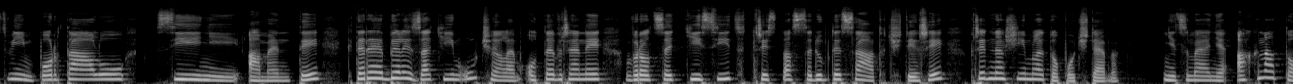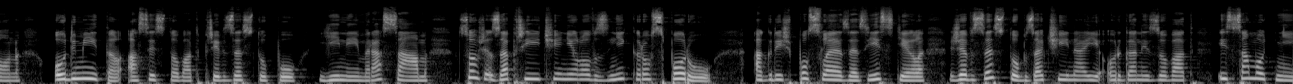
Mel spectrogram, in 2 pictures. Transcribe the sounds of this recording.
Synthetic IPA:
t̪viːmpo̞ɾt̪aːluː | siːɲiːʔamɛnt̪ɪkt̪ɛɾɛːbɪlɪzaciːmʔuːt͡ʃɛlɛmʔo̞t̪ɛvr̝ɛnɪvɾo̞t͡sɛcɪsiːt͡st̪r̝̥ɪst̪asɛdumdɛsaːt̪t͡ʃt̪ɪr̝ɪpr̝̥ɛdnaʃiːmlɛt̪o̞po̞t͡ʃt̪ɛm | ɲɪt͡smɛːɲɛʔaxnat̪o̞n | ʔo̞dmiːt̪l̩ʔasɪst̪o̞vat̪pr̝̥ɪvzɛst̪upu | jɪniːmɾasaːmt͡so̞ʒzapr̝̥iːt͡ʃɪɲɪlo̞vzɲɪkɾo̞spo̞ɾuː | ʔaɡdɪʃpo̞slɛːzɛzjɪscɪlʒɛvzɛst̪upzat͡ʃiːnajiːʔo̞ɾɡanɪzo̞vat̪ʔɪsamo̞t̪ɲiː

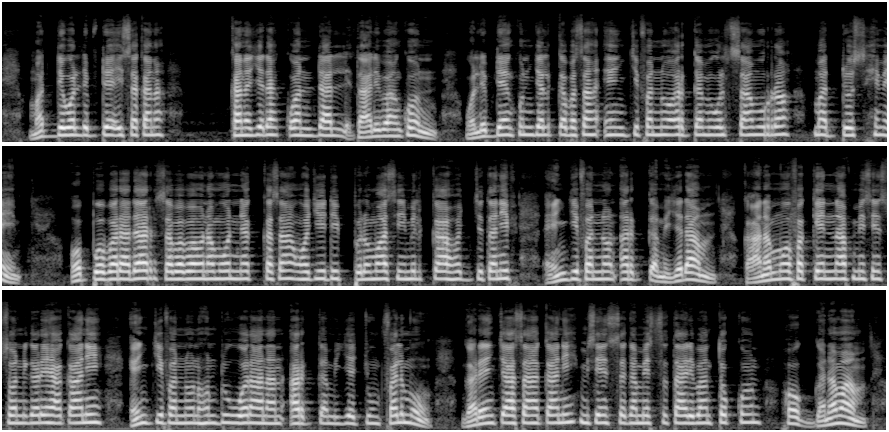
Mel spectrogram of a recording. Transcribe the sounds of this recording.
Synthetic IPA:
mɐd̪ːiːwɐlːɪb̚d̪e̞ːɪsɐkɐnɐ | kɐnɐd͡ʒɛᶑɐkʼɔnd̪aːlːɛt̪aːlɪbaːŋkʊn | wɐ̰lːɪb̚d̪e̞ːŋkʊnd͡ʒɐlkʼɐbɐsaʔɪnd͡ʒɪfɐnːoːɐɾɡɐmɛwɐlsaːmʊrːa | mɐd̪ːuːshɪmɛ | ʔɔbːobɐɾaːd̪aːɾsɐbɐbɐnɐmo̞ːnːɪɐkːɐsaːnwɐd͡ʒiːd̪ɪpːlɔmaːsiːmɪlkaːhɔd͡ʒːɛt̪ɐniːf | ɪnd͡ʒɪfɐnːo̞ːnɐɾɡɐmɛd͡ʒɛᶑɐmka̰ːnɐmːo̞ːfɐkːe̞ːnːaːfmɪseːnsɔnːɪɡɐɾeːhɐkʼaːniːɪnd͡ʒɪfɐnːo̞ːnɦʊnd̪uːwɐɾaːnaːnɐɾɡɐmɛd͡ʒɛt͡ʃːuːnfɐlmʊ | ɡɐɾe̞ːnt͡ʃʼaːsaːhɐkʼaːniːmɪse̞ːnsɐɡɐmeːsːɐt̪aːlɪbaːnt̪ɔkːɔn | hoːɡːɐnɐmɐm

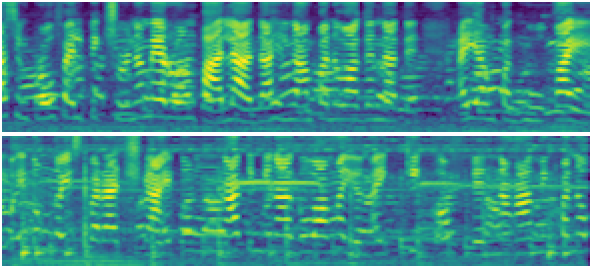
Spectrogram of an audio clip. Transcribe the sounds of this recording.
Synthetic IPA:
asɪŋpɾofɐjlpɪk̚t͡ʃʊɹnɐmɛːɾoɐŋpaːlɐd̪aːhɪlŋɐʔɐŋpɐnɐwaːɡɐnːaːt̪ɪn | ʔɐjʔɐŋpɐɡ̚huːkɐjʔɪt̪o̞ŋnojsbɐɾat͡ʃŋɐʔɪt̪oŋnaːt̪ɪŋɡɪnaːɡɐwaŋɐjo̞nʔɐjkɪkʔofd̪ɪnːɐŋʔaːmɪŋpɐnɐ

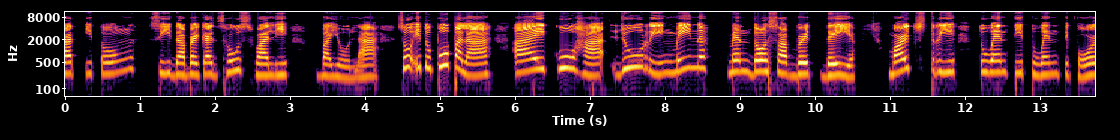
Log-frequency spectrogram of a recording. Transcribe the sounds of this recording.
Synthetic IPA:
ɐt̪̚ɪt̪oŋ | sid̪abɛɹɡad̪showswali | bɐjoːla | so̞ʔɪt̪opupɐla | ʔajkuːɦaʔd͡ʒuːɾɪŋmejn | mɛnd̪osɐbɛɹt̪̚d̪ej | maɹt͡ʃt̪ɾit̪wɛnt̪it̪wɛnt̪ɪfoɹ

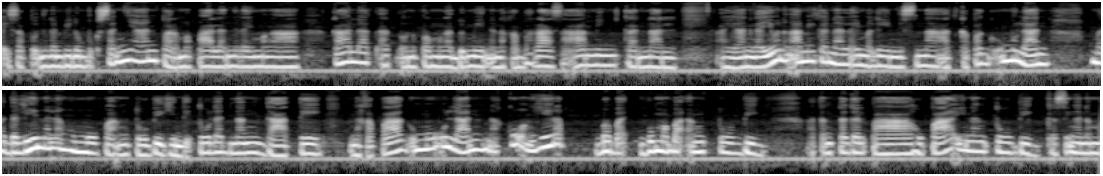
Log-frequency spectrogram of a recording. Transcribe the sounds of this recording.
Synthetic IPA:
sɐʔɪsapʊnɪlaŋbɪnubʊksanɲanpaːɾɐmɐpaːlanɪlajʊŋmɐŋa | kaːlat̪ɐ̰t̪̚ʔo̰nopɐŋmɐŋad̪ʊmɪnʔɐ̰nɐkɐbaɾasɐ̰ʔaːmɪŋkanal | ʔa̰janŋɐjo̞nʔɐŋʔa̰ːmɪŋkanalɐ̰jmɐliːnɪsnaʔa̰t̪̚kɐpaɡʔʊ̰mʊlan | mɐd̪ɐlinɐlaŋɦʊmupaʔɐŋt̪uːbɪɡhɪnd̪ɪʔt̪uːlad̪̚nɐŋd̪aːt̪ɪ | nɐkɐpaɡʔʊmʊʔʊlanːɐkoʔɐŋɦiːɾap̚ | baba̰ʔbʊmaba̰ʔɐ̰ŋt̪uːbɪɡ̚ | ʔɐ̰t̪ʔɐŋt̪ɐɡalpahaɦʊpaːʔɪnɐŋt̪uːbɪɡ̚kɐsɛŋanɐma

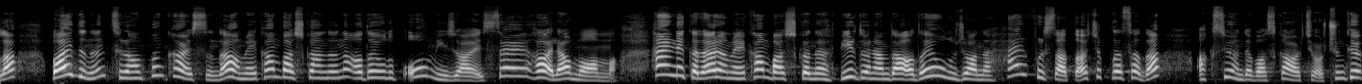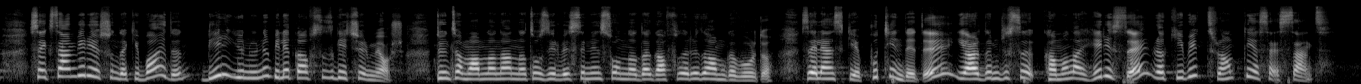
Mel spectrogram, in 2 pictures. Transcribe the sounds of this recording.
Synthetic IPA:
lˠabajd̪ɯnɯnt̪ʰɾampʰɯnkʰaɾʃɯsɯnd̪aːme̞ɾikʰanbaʃkanlˠɯːnaːd̪ajo̞lˠupʰo̞lˠmɯjad͡ʒaːisɛɦaːlʲaːmuamːahæɾnekad̪aɾame̞ɾikʰanbaʃkanɯbiɾd̪ø̞næmd̪ɛːd̪ajao̞lˠud͡ʒaːnɯhæɾfɯɾsat̪lˠaːt͡ʃʰɯklˠasad̪a | aksijø̞nd̪ɛbaskaːɾt̪ʰɯjo̞ɾt͡ʃʰyɲcysɛcsænbiɾjaʃɯnd̪acibajd̪ɯnbiɾjynynybilʲɛɡafsɯzɟe̞t͡ʃʰiɾmijo̞̰ɾ̥d̪̥ynt̪ʰamamlˠananːat̪ʰo̞ziɾve̞sininso̞nlˠad̪aɡaflˠaɾɯd̪amɡavuɾd̪ʊ̰ze̞lʲænscʲijɛpʰut̪ʰind̪e̞d̪ɪjaɾd̪ɯmd͡ʒɯsɯkʰamalˠaɦe̞ɾisɛɾacʰiːbit̪ʰɾamp̚d̪ijɛsɛsːænd̪

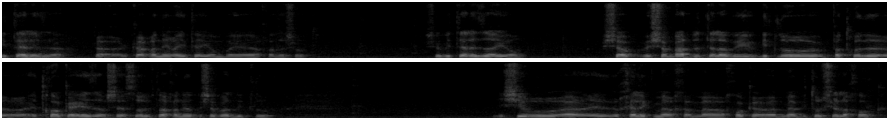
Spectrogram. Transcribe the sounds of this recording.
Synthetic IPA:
biteleze | kakaχaniʁait̪iajo̞mbeaχad̪aʃo̞t̪ | ʃebitelezeajo̞m | ʃavbeʃabat̪bete̞lavivbitlupat̪χuet̪χo̞khaezeʁʃeasuliftoaχanujot̪̚beʃabat̪̚bitlu | iʃiʁuaχe̞lekmeameaχokameabitulʃe̞laχo̞k

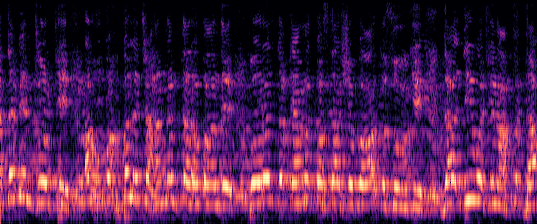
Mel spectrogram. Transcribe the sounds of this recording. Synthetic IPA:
d̪ɐbend͡ʒoɽkeaɦupəxpəlad͡ʒaɦanːamt̪ɐɾɐbɑːnd̪epəwɾɐzd̪əqijɑmat̪̚bɐst̪ɑːʃɐfɑːt̪osoked̪ad̪ewɐd͡ʒenad̪a

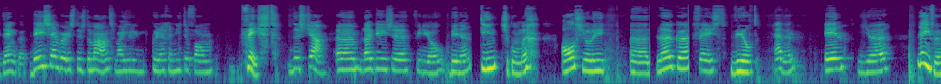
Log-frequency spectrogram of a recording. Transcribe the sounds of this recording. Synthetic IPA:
dɛŋkədesɛmbəɹɪsdɵsdəmaːntʋaːɹjølikɵnənχənitənfɔn | feːst | døsja | əlɛɥk̚dejzəfidiowbɪnəntinsəkondə | ʔɑlˠsjøli | ənløɥkəfeːst | ʋɪlˠt | hɛbən | ɪn | jə | leːvə

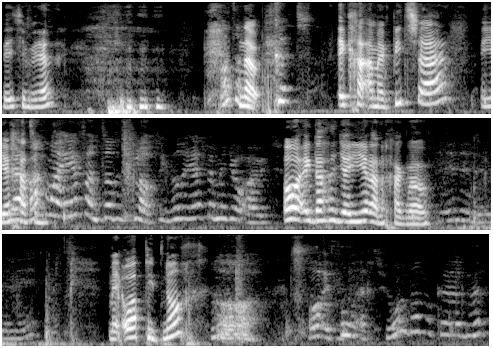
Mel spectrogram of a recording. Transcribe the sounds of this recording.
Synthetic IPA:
bɪtjəʋɛr | now | ɪkxaamɛnpitsaː | ɛnjɛjxatmaɪfɔntɔtətklɔp̚tɪkʋɪlˠdəɪəstʋɛmɛtjoœɥtoːɪk̚daxtdɔtjɛjhiəɾanəxaːɪkʋɛlˠ | mɛjʔoəpipnɔx | oɪkfulˠɛxtsondoməkø

